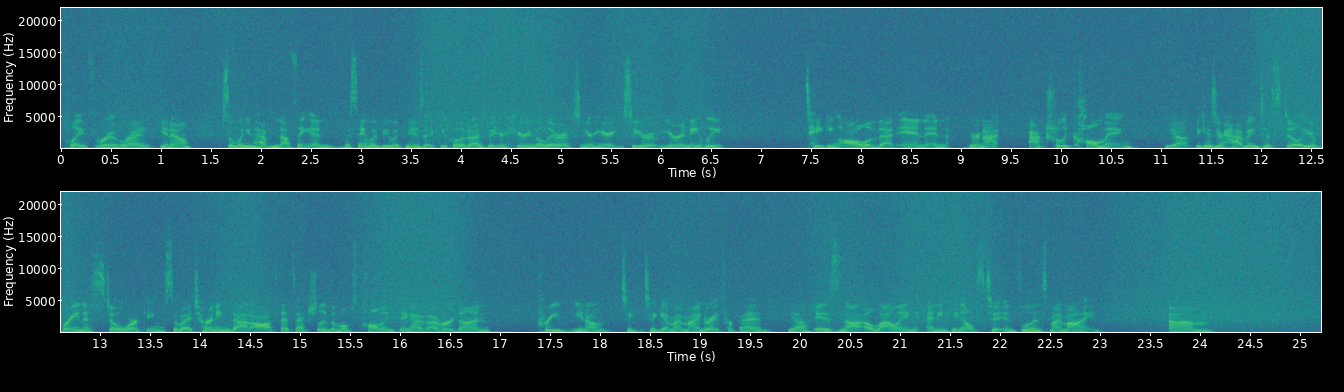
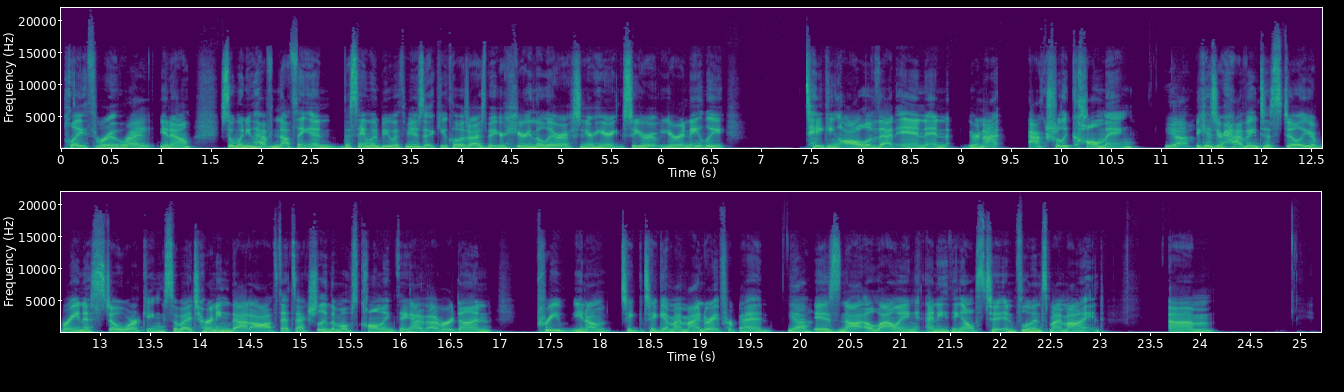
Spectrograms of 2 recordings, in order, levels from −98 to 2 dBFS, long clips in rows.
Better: second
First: hiss; loud; throughout; 7 dB below the speech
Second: none

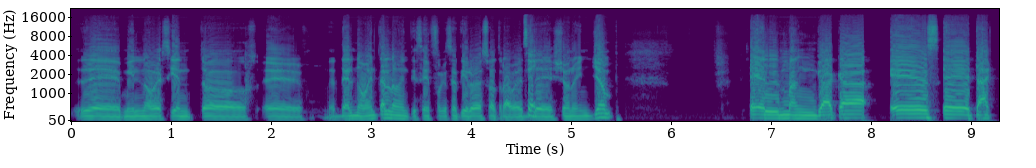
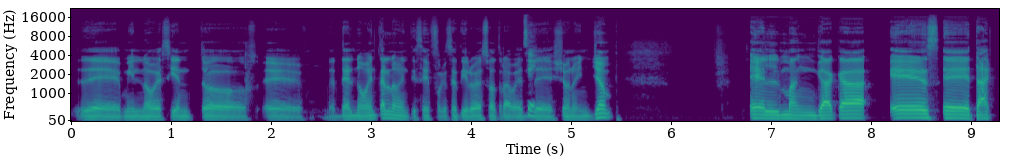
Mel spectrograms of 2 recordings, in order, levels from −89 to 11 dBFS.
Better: second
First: distortion; heavy; 15% of the sound clipped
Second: none

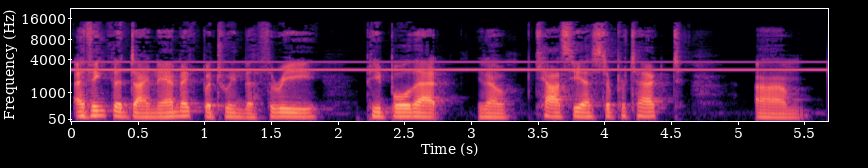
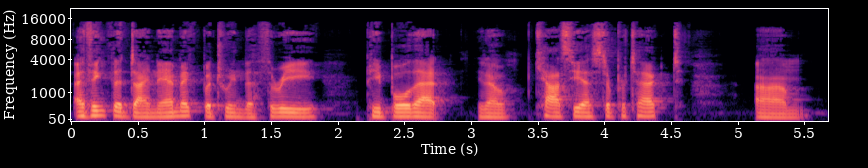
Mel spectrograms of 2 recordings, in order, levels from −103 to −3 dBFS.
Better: second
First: high-pitched whine; loud; throughout; 3 kHz, 6 dB below the speech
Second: none

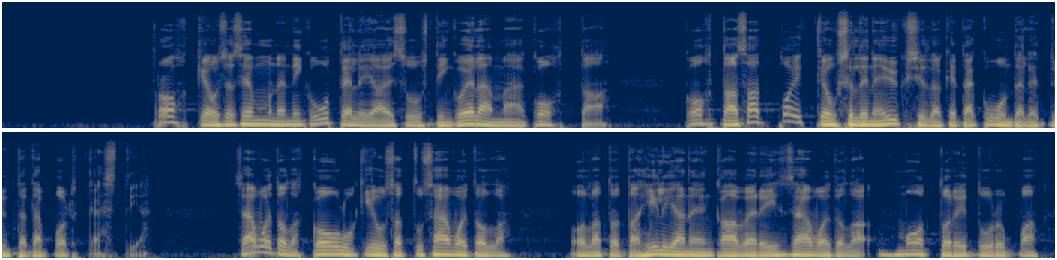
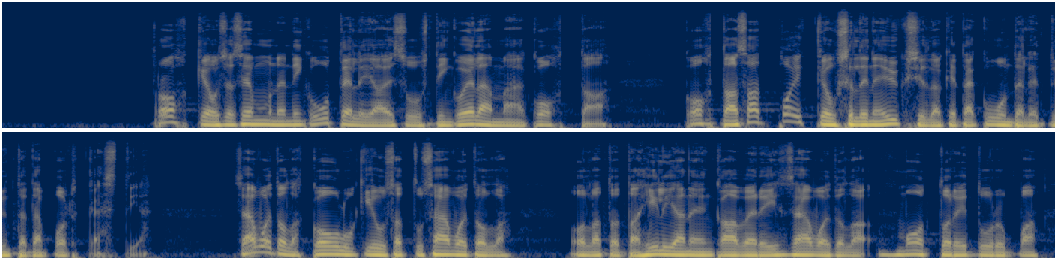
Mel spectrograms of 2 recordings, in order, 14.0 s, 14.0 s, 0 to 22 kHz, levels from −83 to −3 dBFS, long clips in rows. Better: neither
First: none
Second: none

